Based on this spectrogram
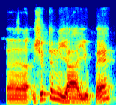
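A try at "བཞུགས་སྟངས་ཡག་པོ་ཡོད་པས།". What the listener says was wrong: Don't mix it though. Say ja, not ya. Shukten ya yupe. Ja, ja, ja. Just like that. You can't say ya Rastafari. Okay, shukten ja yupe.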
